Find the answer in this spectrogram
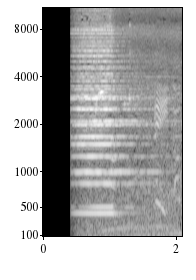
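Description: A vehicle horn gives one short toot of about half a second, two notes together, over low street-traffic rumble.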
